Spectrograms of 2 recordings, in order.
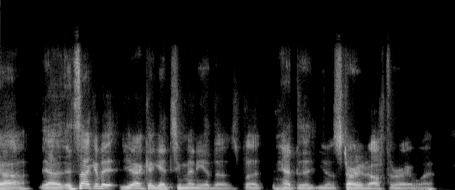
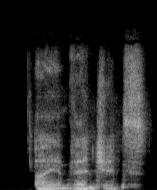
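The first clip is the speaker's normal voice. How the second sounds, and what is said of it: Gravelly Batman character voice. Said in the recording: “is ready to go in his Batman voice.”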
